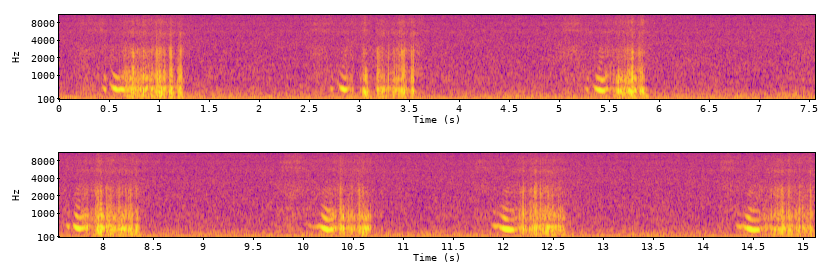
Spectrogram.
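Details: Loud snoring from a heavy-set sleeping cat: seven raspy breaths spaced about two seconds apart, each opening with a quick falling whistle before a noisy rattling exhale, over low indoor hum.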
